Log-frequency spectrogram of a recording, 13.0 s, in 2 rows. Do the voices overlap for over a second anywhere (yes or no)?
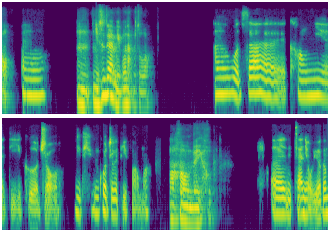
no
